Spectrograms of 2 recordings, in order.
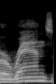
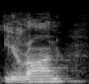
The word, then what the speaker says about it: Iran: the Iranian people but you're pronouncing our country's name wrong our country is named Iran not Iran please once and for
